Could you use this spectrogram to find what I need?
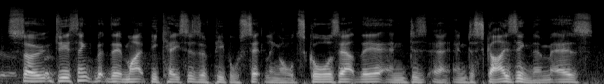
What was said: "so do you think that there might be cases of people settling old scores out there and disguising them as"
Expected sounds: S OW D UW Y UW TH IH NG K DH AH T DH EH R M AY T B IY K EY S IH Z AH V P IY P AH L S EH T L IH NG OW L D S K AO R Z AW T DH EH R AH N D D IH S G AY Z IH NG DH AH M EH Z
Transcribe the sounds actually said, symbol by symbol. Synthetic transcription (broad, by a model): S OW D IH Y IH TH IH NG K DH AH T DH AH R M AY T B IY K EY S IH Z AH V P IY P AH L S EH T L IH NG OW L D S K AO R Z AW T DH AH R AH N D D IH S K AY Z IH NG DH AH M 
